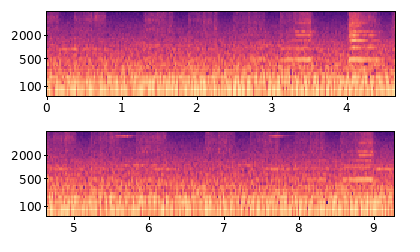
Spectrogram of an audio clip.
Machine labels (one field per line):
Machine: slide rail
